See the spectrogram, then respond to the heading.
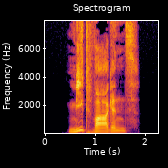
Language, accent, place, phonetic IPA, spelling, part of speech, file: German, Germany, Berlin, [ˈmiːtˌvaːɡn̩s], Mietwagens, noun, De-Mietwagens.ogg
- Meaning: genitive singular of Mietwagen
